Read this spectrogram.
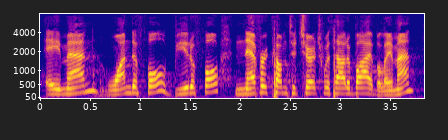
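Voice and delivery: usual speaking voice

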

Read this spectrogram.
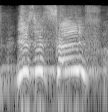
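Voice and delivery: high, slow, loud fearful squeal; frightened wife. Retold or imitated. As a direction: ask as if danger is next door. Wife's fearful question, high.

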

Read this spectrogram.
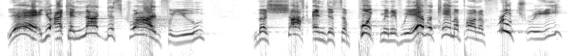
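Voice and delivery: loud, high preaching cry; fervent loud pulpit delivery; preaching at full force. Acted. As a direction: preach it out to the congregation. Preacher builds to shouting.

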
